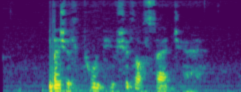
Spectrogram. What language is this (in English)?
Mongolian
